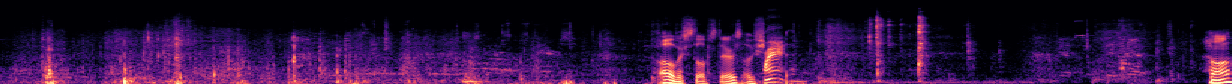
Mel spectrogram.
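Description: Footsteps crunch on gravel and debris.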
